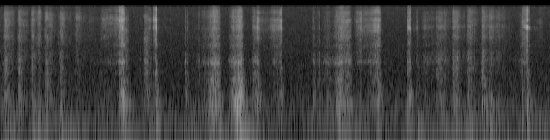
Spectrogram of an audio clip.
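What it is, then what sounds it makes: Plaster fossil dig block being scraped. A small chisel scrapes the crumbly plaster near the top right of a small, solid plaster fossil dig block. Dry, gritty rasping strokes come in quick bursts, with a few louder scrapes standing out. Each stroke stops short with no ring.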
